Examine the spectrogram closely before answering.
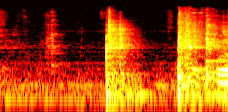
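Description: A metal disc clanks down onto a hard surface.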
